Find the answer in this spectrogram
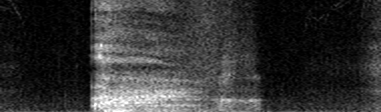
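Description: A man's breathy exhale, voiced faintly as "uh", starting about half a second in and lasting about a second.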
